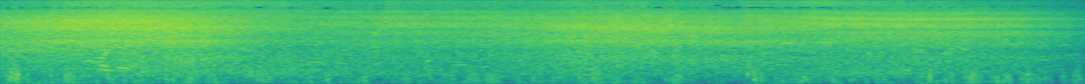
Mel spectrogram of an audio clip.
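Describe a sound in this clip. Wind blows outdoors with a low rumbling.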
